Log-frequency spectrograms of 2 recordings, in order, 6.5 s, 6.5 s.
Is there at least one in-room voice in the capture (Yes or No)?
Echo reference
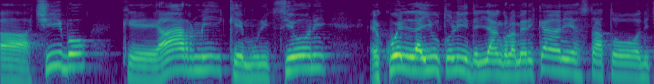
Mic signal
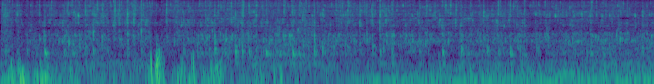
No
